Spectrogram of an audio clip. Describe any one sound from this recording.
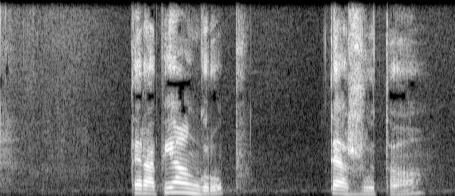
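A young woman speaks in short emotional bursts close to a microphone.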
